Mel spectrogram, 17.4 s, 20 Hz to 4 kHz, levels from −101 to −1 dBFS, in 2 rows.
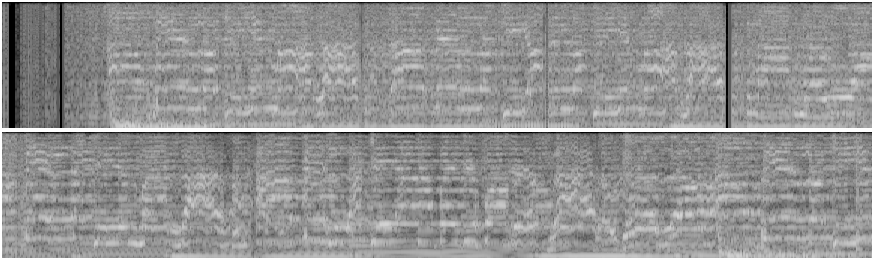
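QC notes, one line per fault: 0.00–9.03 s, low bit depth without dither: grainy, sound-following distortion almost as loud as the sound itself, likely from rounding to about 3 bits. Unlike steady hiss or codec noise, the grit rises and falls with the signal, and quiet passages drop out or sputter between steps.
11.20–11.24 s, sound dropped by the voice detector: a 40 ms gap where the sound gives way to steady, featureless comfort noise before returning, likely because a detector judged that moment to be background. Unlike a lost packet, nothing is repeated or smeared over the gap.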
